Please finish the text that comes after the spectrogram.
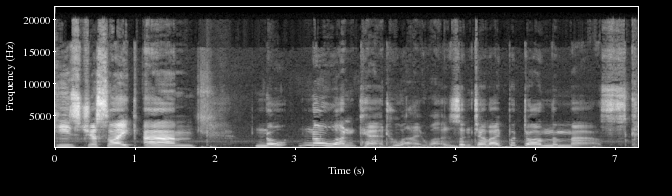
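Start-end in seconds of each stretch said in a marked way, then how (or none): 2.5-7.3 slow, drawn-out, menacing, terrifying villain voice. Quoting the villain's opening line from the movie: Bane voice. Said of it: "this voice that is so terrifying".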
